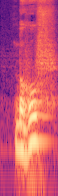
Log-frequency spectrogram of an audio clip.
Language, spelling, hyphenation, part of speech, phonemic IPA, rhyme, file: Dutch, behoef, be‧hoef, noun / verb, /bəˈɦuf/, -uf, Nl-behoef.ogg
- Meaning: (noun) 1. need, requirement of something that lacks 2. advantage, benefit; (verb) inflection of behoeven: 1. first-person singular present indicative 2. second-person singular present indicative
